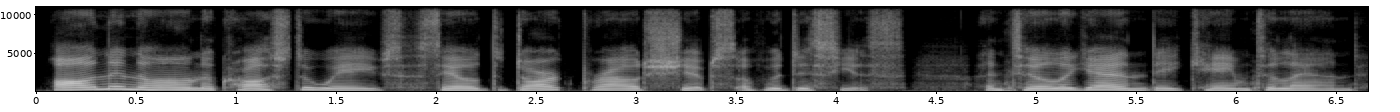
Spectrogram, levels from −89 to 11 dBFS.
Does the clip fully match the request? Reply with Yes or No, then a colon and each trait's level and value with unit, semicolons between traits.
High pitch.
Yes: high, 225 Hz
